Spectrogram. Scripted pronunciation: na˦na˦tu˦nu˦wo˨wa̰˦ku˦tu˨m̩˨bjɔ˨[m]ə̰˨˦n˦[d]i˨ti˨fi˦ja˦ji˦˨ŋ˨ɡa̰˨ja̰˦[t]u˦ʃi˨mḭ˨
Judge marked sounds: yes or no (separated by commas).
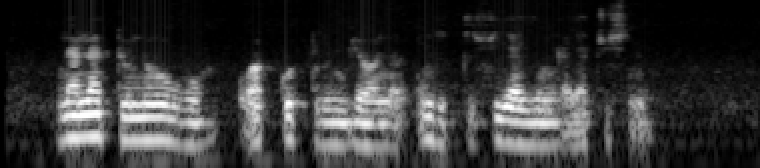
no, yes, no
